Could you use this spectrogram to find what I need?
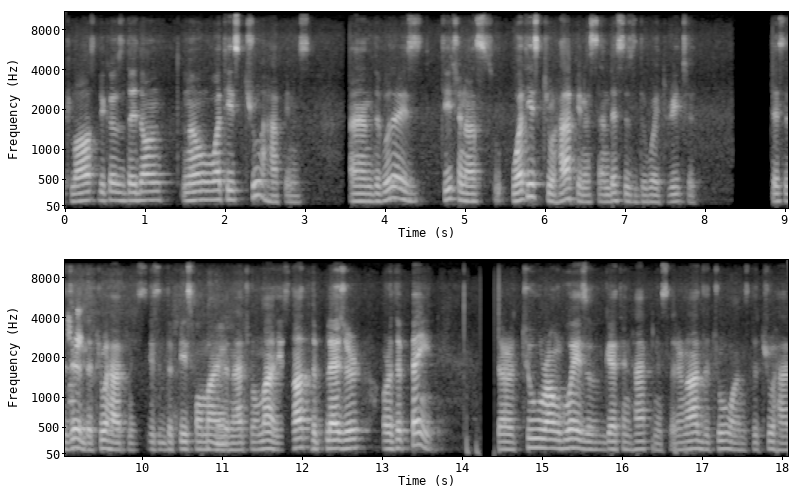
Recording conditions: video call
